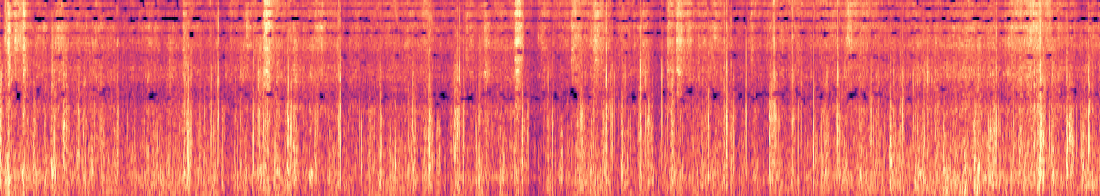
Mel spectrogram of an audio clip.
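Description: Moving passenger train running along the track, its steady rumble broken by irregular clicks and clatter, with heavy wind rushing over the microphone held out of the coach window.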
